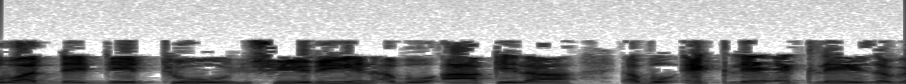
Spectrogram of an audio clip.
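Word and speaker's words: Abu Akleh: So Abu Akila is the proper pronunciation.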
